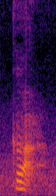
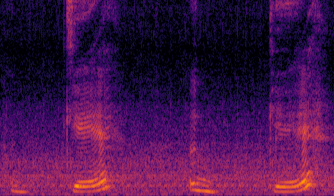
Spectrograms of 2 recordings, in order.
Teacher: Selanjutnya ada bunyi dorsoveller. Bunyi ini dihasilkan oleh keterlibatan pangkal lidah dan keterlibatan langit-langit lunak. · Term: dorsovelar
